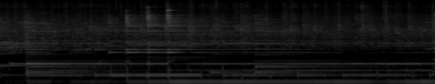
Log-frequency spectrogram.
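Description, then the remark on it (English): An audience claps steadily in a dense, crackling wash of applause, a hand clap of praise to the Lord after a baptism, playing out over sustained organ-like chords that change a few times, with no clear speech throughout. “Give the Lord another good hand clap of praise.”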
